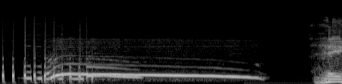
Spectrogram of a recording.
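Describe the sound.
A radio show caller on Native Roots Radio imitates a wolf howl: one loud, sustained voiced tone lasting about two seconds that sags slowly in pitch, after a few quick taps, with a voice starting to speak just after.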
